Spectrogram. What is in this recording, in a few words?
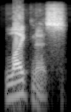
"likeness", American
